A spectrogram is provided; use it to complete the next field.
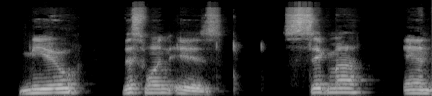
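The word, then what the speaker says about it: μ: letter for mean nice thing is this is pronounced mu this one is Sigma and the first letter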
